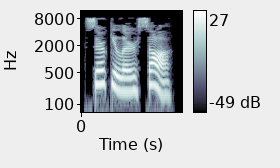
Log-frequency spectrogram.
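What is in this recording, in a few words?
"circular saw", British English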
